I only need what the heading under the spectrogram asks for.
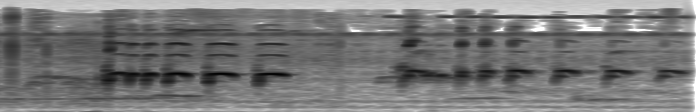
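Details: A female perkutut (zebra dove) luring males with a long call: a tight cluster of loud, clear whistled coos, a pause, then a softer run of short down-slurred notes.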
